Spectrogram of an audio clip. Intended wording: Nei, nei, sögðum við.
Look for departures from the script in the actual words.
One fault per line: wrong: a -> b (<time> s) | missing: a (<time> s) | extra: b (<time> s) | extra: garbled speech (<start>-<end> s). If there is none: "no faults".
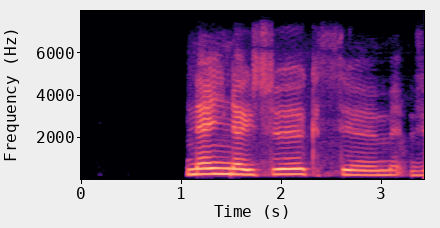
no faults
